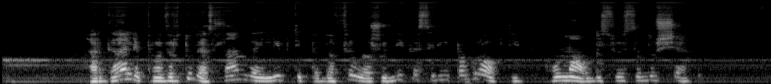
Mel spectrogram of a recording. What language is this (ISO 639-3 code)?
lit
